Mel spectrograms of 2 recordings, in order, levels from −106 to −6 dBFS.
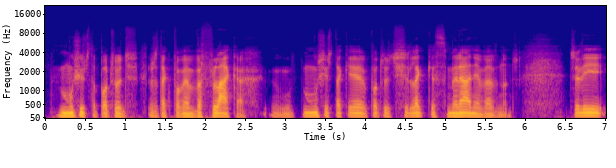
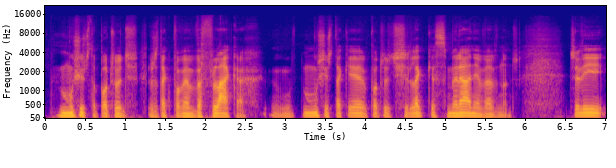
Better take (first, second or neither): second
